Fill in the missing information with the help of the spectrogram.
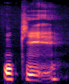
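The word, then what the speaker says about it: oké: nem no nem no this word comes from english probably it's easier for hungarian speakers to pronunciate it that way so we just say a sound a at the end so it sounds okie instead of okay and easiest excuse me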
